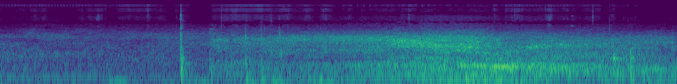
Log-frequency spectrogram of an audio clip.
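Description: A car passing on the road, its tyre noise swelling to a peak about four to five seconds in and then fading. A single sharp click comes just under two seconds in.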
